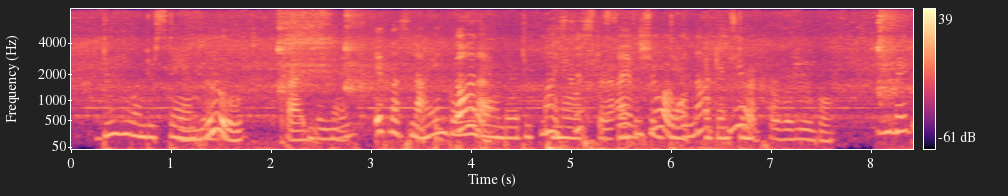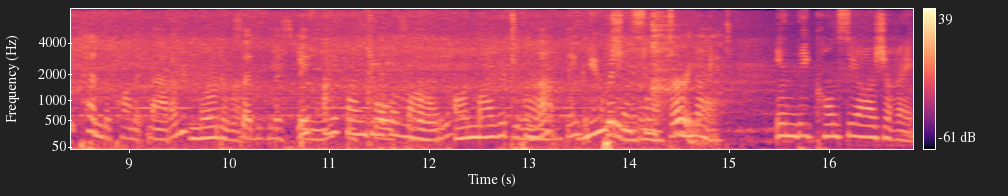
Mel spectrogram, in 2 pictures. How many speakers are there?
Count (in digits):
2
